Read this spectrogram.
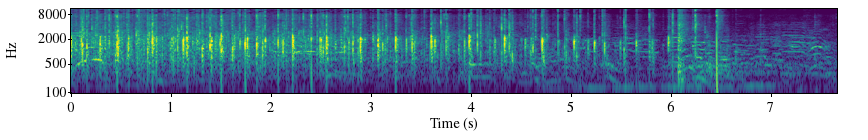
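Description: A crowd claps hands in a fast rhythm outdoors.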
